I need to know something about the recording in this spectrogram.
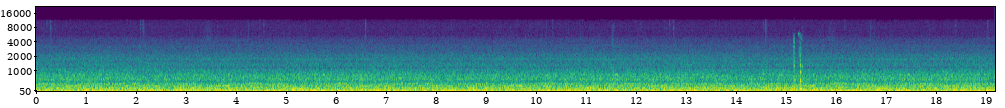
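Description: A train rumbles steadily along the rails at speed.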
